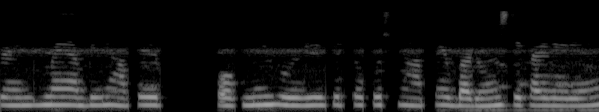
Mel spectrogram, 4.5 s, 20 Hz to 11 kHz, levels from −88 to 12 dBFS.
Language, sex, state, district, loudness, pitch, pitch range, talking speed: Hindi, female, Jharkhand, Sahebganj, -36 LUFS, 230 Hz, 220-235 Hz, 240 wpm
